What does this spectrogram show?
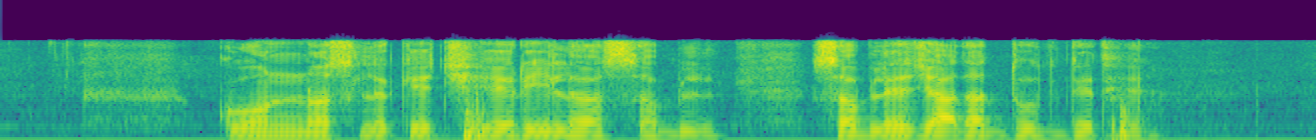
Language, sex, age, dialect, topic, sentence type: Chhattisgarhi, male, 31-35, Northern/Bhandar, agriculture, statement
